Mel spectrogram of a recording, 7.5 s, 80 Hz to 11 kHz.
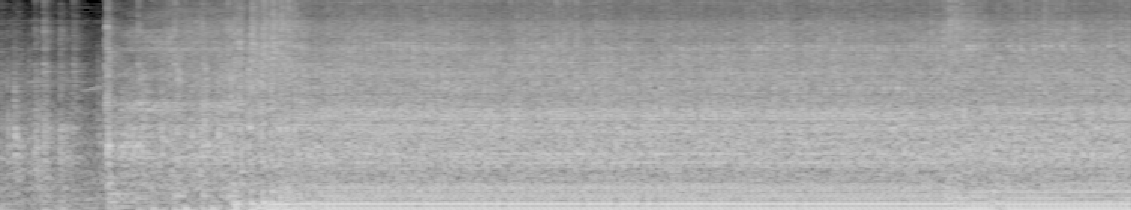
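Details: Cub Cadet LT42 riding mower, Kohler KS540 18HP single-cylinder OHV, restarted after topping up oil during service; cranks briefly, catches and settles into a strong even thump with no misses, healthy.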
